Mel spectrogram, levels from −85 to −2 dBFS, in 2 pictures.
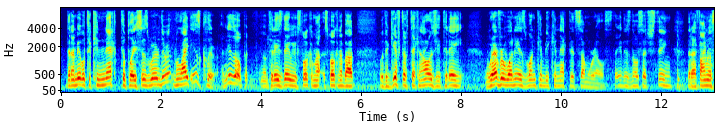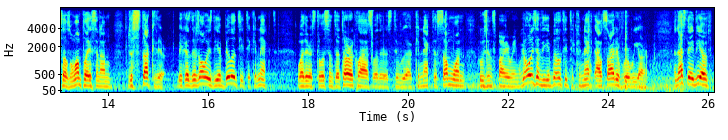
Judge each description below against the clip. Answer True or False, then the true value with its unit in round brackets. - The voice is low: False (155 Hz)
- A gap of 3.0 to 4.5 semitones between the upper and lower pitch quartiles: True (3.4 semitones)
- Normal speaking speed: False (225 wpm)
